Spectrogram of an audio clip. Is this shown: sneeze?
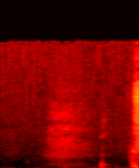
yes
